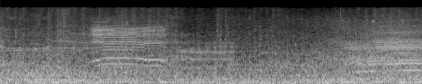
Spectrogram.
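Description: A sheep bleating twice, a wavering call about a second in and another near the end, over a steady low rumble.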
